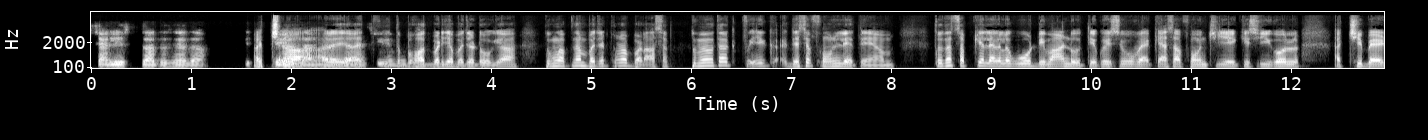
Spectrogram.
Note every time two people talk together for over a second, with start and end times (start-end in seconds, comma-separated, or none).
1.6-3.3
